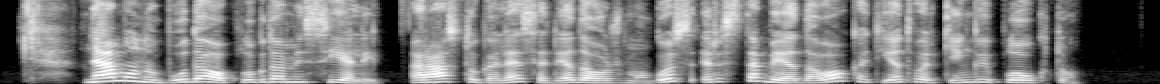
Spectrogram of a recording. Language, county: Lithuanian, Kaunas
